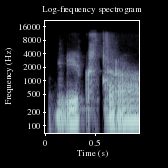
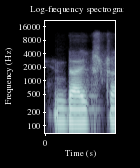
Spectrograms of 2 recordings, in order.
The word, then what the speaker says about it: Dijkstra: चलो देख लेते हैं, इसकी प्रोनाउंसिएशन देख लेते हैं, एक मिनट भाई, एक मिनट। डिजिक्स्ट्रा भाई। Dijkstra. ले भाई, डाइक्स्ट्रा हो गया ये तो।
